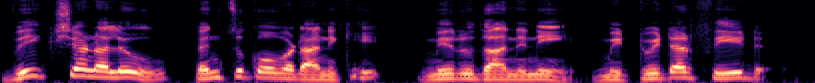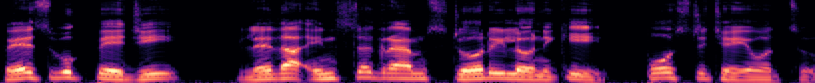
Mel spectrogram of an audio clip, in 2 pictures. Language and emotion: Telugu, neutral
